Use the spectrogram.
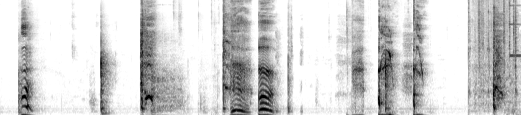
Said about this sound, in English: Well, that was a good job. That cured my cough. I'm afraid to cough now.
